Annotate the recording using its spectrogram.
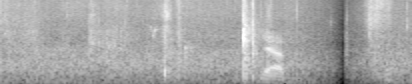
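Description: A baseball smacking into a catcher's mitt with a sharp pop about two and a half seconds in, the loudest sound, preceded by a couple of fainter clicks. The sound cuts out briefly near the end.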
